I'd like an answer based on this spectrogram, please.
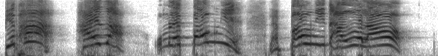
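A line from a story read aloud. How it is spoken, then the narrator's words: Shouting while running. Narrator (Chinese): 他们一边跑还一边喊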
